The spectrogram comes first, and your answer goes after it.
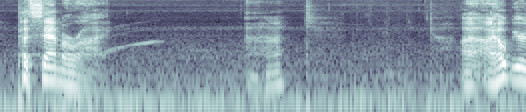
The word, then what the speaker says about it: Psamurai: scheduled so you're Samurai I pronounce it P Samurai uhhuh I I hope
